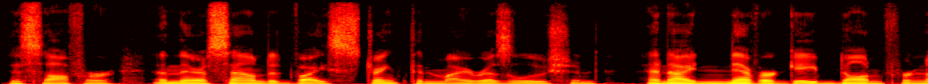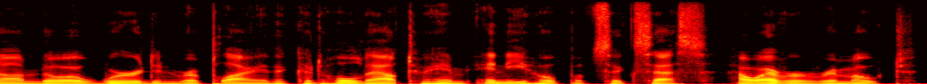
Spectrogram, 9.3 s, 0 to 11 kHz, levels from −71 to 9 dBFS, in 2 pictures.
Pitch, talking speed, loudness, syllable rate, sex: 110 Hz, 200 wpm, -18 LUFS, 5.7 syllables/s, male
